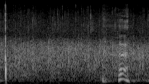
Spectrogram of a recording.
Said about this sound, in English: You can clap at that, I guess. That's cool.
